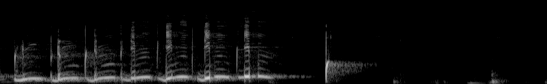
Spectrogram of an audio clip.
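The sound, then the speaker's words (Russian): A voice makes a quick run of rhythmic, pulsing vocal sounds, then a single sharp mouth pop imitating an injector pen clicking, followed by near silence. “Чпок, и готово.”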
